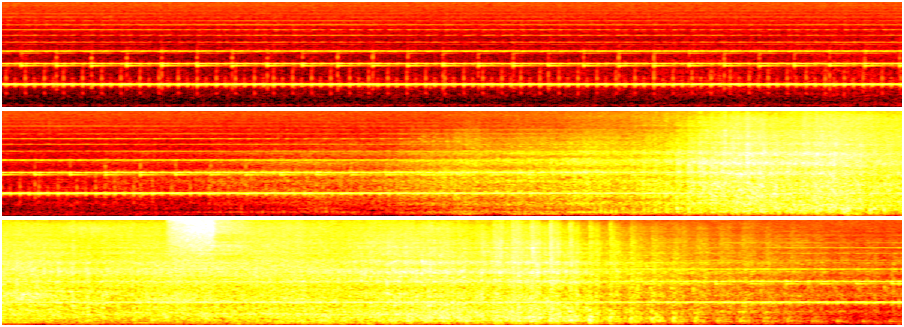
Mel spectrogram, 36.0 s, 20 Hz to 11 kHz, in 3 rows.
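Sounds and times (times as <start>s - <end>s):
level crossing warning bell: 15.6s - 36.0s
electric train rumbling past: 15.9s - 36.0s
train wheels clicking over rail joints: 17.3s - 36.0s
brief hiss: 23.9s - 29.0s.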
